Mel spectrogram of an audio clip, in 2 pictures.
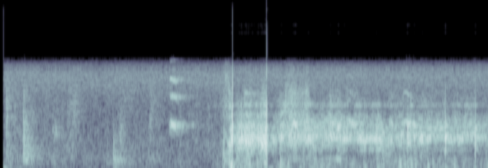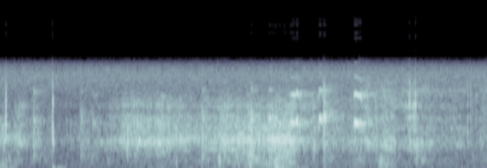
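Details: Poca, a pet dog, indoors during a tug-of-war game over a toy, gives rough, muffled growling with brief whimpering tones and scuffling sounds while a person repeatedly urges the dog to give the toy back.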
